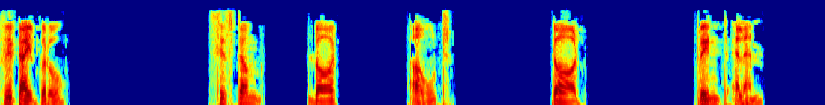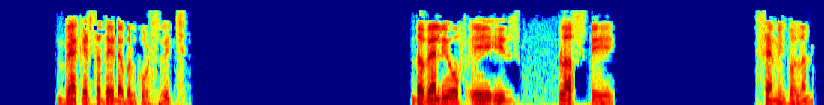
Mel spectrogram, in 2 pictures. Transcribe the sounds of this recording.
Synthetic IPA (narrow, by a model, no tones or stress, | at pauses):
pʰɪɾʈaːɪb̚kəɾoː | sɪsʈəm | ɖɔːʈ̚ | a̰uʈ | ɖɔːʈ | pɾɪ̃ɳʈɛlɛn | bɾɛːkeʈsət̪eːɖəbəlkoːɾʈsʋɪt͡ʃ | d̪əʋɛːljuɔːfʰeːʔɪz | pləseː | sɛːmiɡoːlən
